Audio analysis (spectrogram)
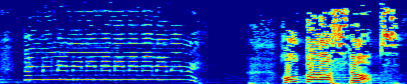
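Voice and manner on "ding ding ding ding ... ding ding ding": high, soft spoon-on-glass tinkling; imitated glass ringing. Pastor calling a bar to attention, imitated glass chime. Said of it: "grab the glass and the spoon and went".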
